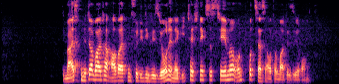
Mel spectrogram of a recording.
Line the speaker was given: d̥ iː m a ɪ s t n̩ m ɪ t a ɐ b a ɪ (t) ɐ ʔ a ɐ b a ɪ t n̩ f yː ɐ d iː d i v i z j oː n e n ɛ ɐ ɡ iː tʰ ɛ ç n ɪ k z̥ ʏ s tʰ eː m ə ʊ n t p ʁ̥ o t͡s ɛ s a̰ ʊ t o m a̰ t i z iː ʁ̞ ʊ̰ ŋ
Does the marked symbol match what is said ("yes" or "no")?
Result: yes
